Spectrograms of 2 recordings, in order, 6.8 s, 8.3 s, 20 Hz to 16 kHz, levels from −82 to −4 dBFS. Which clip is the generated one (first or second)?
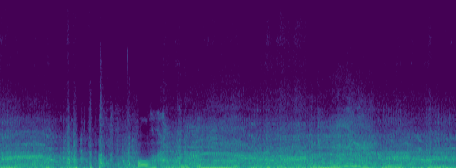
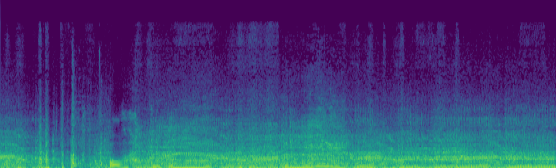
first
